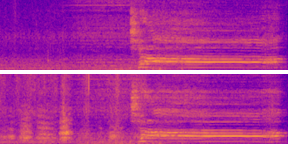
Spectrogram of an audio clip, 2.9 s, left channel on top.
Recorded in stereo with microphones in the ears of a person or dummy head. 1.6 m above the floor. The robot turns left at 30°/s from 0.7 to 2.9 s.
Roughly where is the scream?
Left.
